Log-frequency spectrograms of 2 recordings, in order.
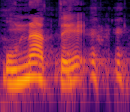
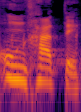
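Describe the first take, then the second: First: The h is silent, starting straight with a. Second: The h is sounded as a throaty breath. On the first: "Como la H es muda" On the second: "no dijo un jate"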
